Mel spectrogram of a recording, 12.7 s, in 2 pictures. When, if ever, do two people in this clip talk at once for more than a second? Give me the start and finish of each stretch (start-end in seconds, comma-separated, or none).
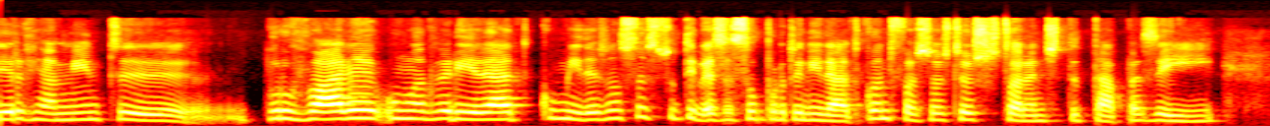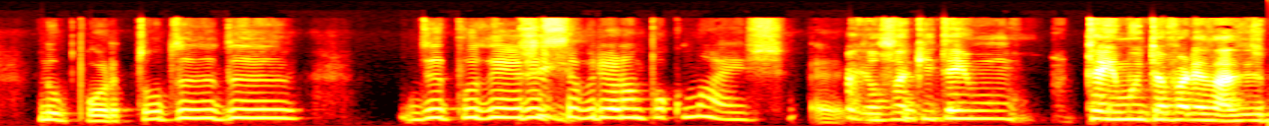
none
